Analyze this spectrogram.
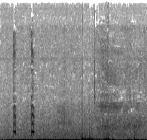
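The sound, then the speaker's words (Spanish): Two short, squeaky croaks from a common toad found on a road and picked up, evenly spaced in quick succession, followed by soft low rustling and handling noise. “estamos en el coche y de repente hemos visto algo que se movía en la carretera, hemos parado y era un sapo común, ¡mira qué mono! Hay que tocarle esto porque si no le podemos hacer daño. Pero a ver si suena.”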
